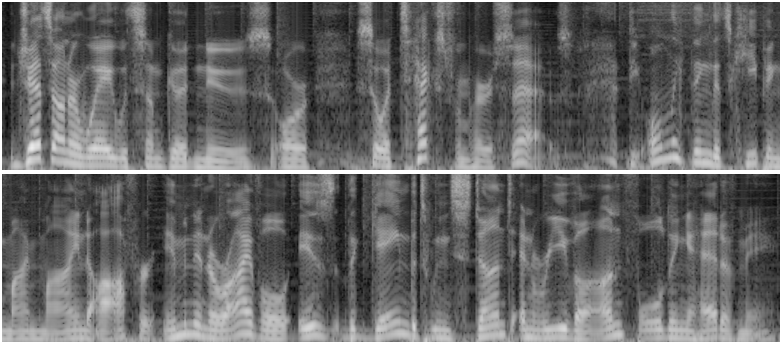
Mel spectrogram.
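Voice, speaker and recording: A man's voice: mid-range voice, lively intonation, moderate pace, a little mellow, soft background music. A man reading a visual novel aloud as a let's-player, narrating the game story expressively.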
